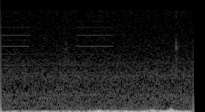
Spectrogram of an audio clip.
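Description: Faint room tone of a voice-over recording: low rumble and hiss with two brief, faint high-pitched tones, then an abrupt cut to silence just before the end.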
